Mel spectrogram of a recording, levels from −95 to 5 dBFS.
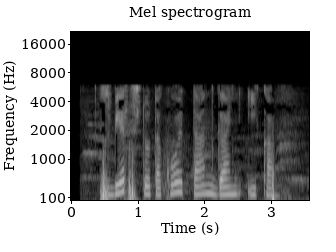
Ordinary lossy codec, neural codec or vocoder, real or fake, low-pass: MP3, 24 kbps; none; real; 7.2 kHz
